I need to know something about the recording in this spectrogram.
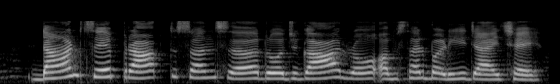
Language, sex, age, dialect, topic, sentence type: Maithili, female, 36-40, Angika, agriculture, statement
